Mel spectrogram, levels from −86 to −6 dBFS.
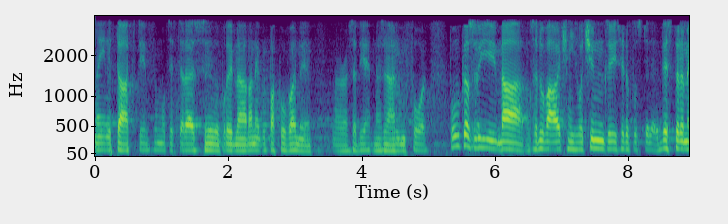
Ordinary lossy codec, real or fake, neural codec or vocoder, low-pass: MP3, 32 kbps; fake; codec, 16 kHz, 0.5 kbps, X-Codec, HuBERT features, trained on balanced general audio; 3.6 kHz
